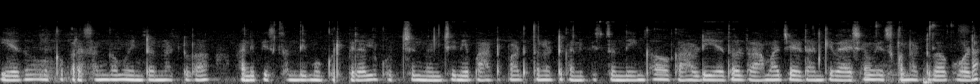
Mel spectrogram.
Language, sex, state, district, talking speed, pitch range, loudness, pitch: Telugu, female, Andhra Pradesh, Anantapur, 120 wpm, 200-215 Hz, -15 LUFS, 210 Hz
